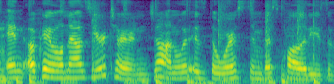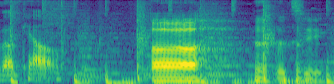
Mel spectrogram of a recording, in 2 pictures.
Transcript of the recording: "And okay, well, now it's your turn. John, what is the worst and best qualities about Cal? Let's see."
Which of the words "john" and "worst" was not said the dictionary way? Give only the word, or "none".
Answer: none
